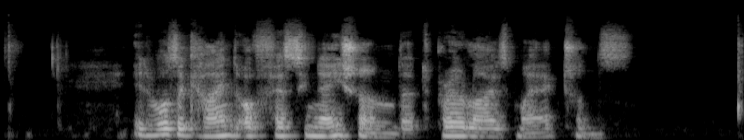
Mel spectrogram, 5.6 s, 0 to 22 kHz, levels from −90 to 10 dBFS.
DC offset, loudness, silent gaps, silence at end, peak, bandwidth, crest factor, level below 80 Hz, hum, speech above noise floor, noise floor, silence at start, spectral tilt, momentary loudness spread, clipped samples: under 0.1%; -23 LUFS; none; 0 s; -4 dBFS; 11.5 kHz; 22 dB; -64 dBFS; none; 61 dB; -86 dBFS; 0.05 s; -3.5 dB/octave; 14 LU; under 0.1%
